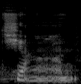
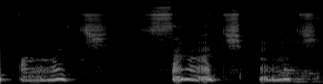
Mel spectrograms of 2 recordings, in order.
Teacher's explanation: निर्नुनासिक मौखिक स्वर, इसमें केवल मुख का प्रयोग होता है ई, जबकि अनुनासिक स्वर में मुख और नाक दोनों से अनुनासिक स्वर में मुंह और नाक दोनों का प्रयोग होता है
